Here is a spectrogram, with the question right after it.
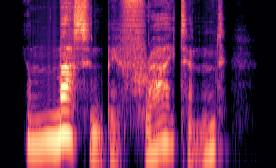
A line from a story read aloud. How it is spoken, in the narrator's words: the ladybird said kindly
